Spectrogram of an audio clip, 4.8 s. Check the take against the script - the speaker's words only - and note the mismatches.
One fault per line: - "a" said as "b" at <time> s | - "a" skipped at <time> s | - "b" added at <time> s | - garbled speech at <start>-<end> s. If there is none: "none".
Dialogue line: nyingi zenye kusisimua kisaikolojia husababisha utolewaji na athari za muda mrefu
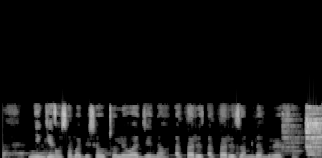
- "zenye kusisimua kisaikolojia" skipped at 0.8 s
- "athari" added at 3.1 s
